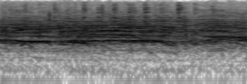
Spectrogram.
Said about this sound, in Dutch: Rustig aan, roepen de Nederlandse supporters daar.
